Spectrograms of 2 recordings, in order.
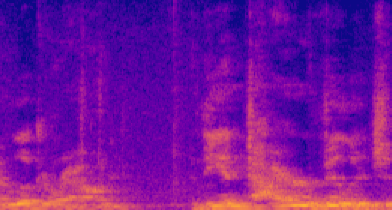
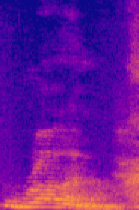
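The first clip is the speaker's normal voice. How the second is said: laughing warning; 9 semitones higher than usual. Retold or imitated. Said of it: "she turns to me and she says".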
